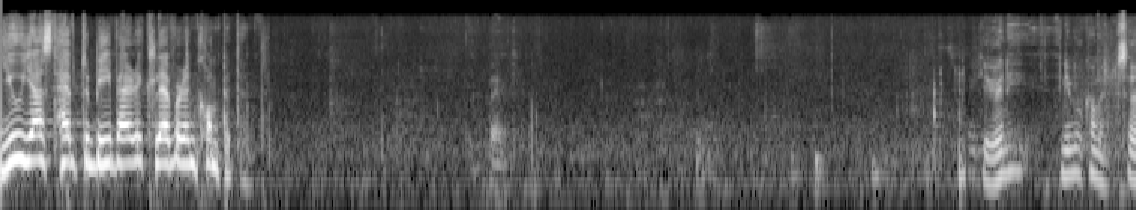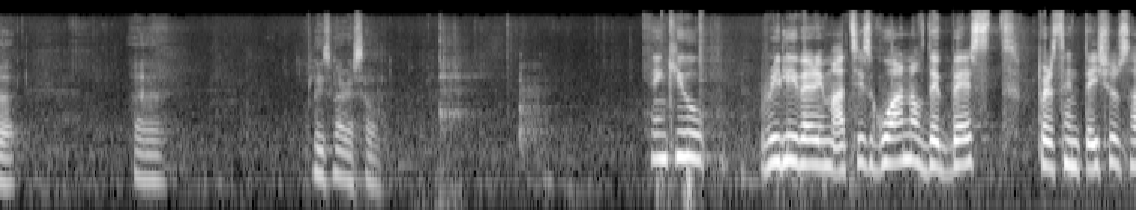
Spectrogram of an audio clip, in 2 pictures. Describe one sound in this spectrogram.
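A middle-aged man speaks calmly and clearly through a microphone.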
